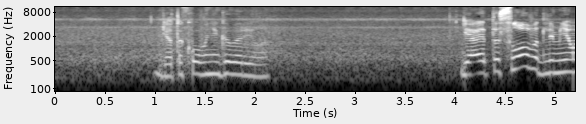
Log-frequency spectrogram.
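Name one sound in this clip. A young woman talks with animation nearby.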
